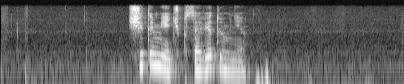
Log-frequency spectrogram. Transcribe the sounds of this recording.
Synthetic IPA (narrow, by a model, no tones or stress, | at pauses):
ɕit̪ɨmʲet͡ɕpə̥sɐvʲe̞t̪ʊjʊmnʲe̞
